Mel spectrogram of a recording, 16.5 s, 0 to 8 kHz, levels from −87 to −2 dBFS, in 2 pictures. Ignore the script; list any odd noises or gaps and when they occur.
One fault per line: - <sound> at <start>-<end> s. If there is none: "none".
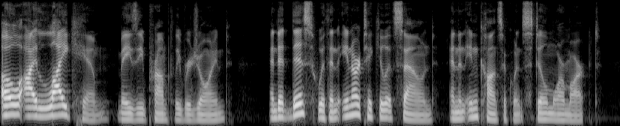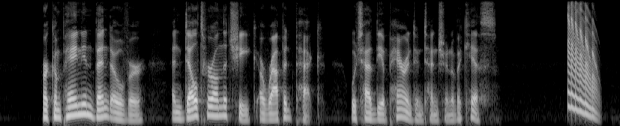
- chirp at 15.9-16.3 s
